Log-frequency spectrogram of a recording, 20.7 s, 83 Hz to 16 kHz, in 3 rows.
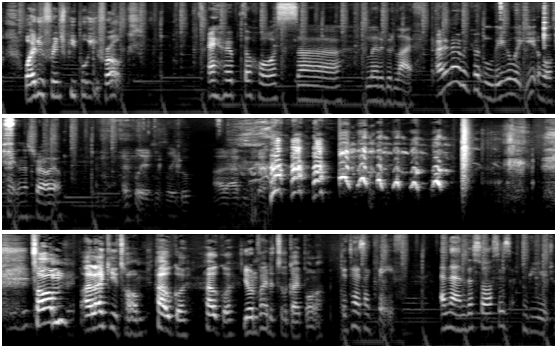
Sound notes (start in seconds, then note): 9.9 laughs loudly; 15.2 speaks Tongan; 17.2 in Tongan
